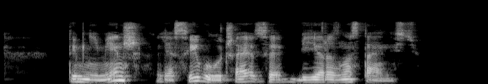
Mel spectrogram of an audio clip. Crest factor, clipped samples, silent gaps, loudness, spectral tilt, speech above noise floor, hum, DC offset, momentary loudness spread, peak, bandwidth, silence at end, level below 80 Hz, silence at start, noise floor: 16 dB; under 0.1%; none; -17 LUFS; -5 dB/octave; 69 dB; none; under 0.1%; 8 LU; -2 dBFS; 7.8 kHz; 0.75 s; -54 dBFS; 0.7 s; -86 dBFS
